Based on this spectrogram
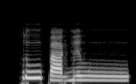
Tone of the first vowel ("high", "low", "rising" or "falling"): high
